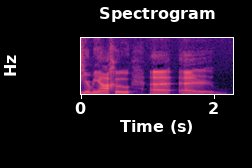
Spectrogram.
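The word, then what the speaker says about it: ירמיהו: know, Isaiah is Yeshayahu, Jeremiah is Yirmiyahu, Ezekiel is Yehezkel, and so we have a few things like that.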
